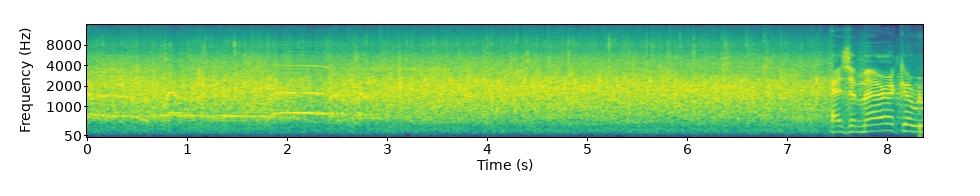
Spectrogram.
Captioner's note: applause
